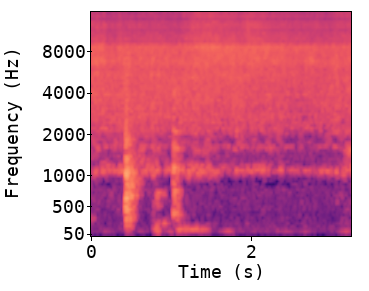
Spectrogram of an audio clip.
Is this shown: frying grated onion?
yes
